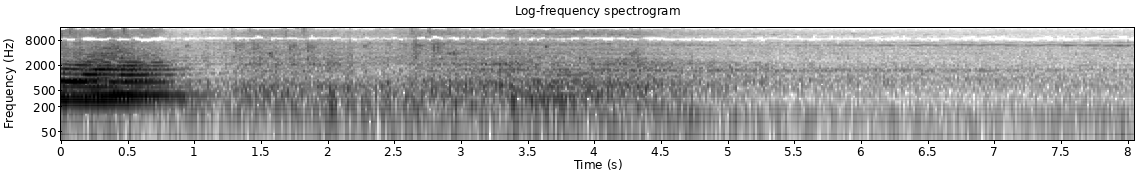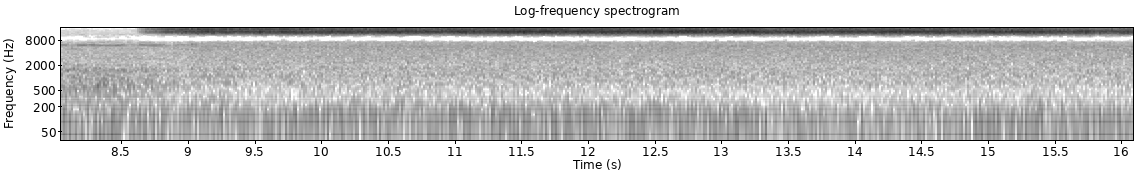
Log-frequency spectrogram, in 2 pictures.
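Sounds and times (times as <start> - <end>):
train wheels running on rails: 0.0 - 8.1.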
